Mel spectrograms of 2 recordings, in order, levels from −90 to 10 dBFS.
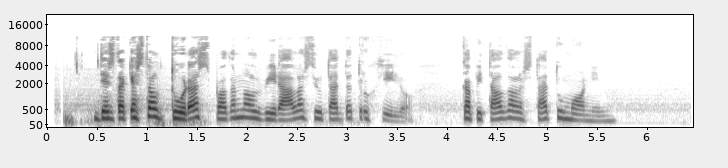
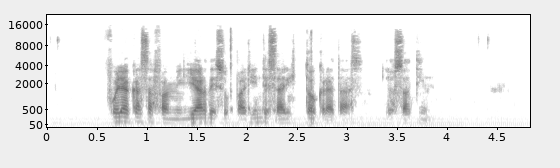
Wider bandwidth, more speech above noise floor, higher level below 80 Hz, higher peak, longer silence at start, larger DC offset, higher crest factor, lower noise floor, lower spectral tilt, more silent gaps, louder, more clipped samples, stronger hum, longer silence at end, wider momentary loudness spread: second, 11.5 kHz vs 15.5 kHz; first, 47 dB vs 30 dB; first, -64 dBFS vs -86 dBFS; first, -2 dBFS vs -14 dBFS; second, 0.2 s vs 0.6 s; neither; about the same, 22 dB vs 26 dB; about the same, -69 dBFS vs -68 dBFS; first, -5.5 dB/octave vs 0.5 dB/octave; neither; first, -22 LUFS vs -37 LUFS; neither; second, none vs 50 Hz at -80 dBFS; about the same, 1 s vs 1.05 s; first, 20 LU vs 12 LU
